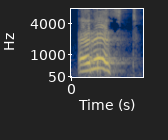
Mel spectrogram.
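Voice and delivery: firmly projected word for repeating; loud model word. Shown as a demonstration. Teacher leading students in loud repetition, called out. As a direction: call it out for a class to echo. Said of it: "મોટેથી બોલવાનું છે".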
